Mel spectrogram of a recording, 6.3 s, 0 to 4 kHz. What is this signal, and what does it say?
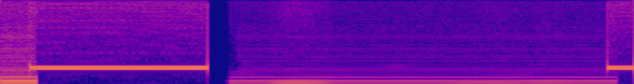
Ringback tone (North America), 440 + 480 Hz.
